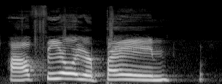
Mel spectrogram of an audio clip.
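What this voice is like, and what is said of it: Weak Bill Clinton impression. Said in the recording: “Like Bill Clinton would say ... That's not a very good imitation, is it? No, I'm not too good at imitations.”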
